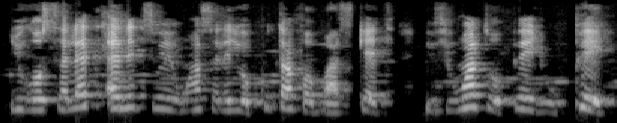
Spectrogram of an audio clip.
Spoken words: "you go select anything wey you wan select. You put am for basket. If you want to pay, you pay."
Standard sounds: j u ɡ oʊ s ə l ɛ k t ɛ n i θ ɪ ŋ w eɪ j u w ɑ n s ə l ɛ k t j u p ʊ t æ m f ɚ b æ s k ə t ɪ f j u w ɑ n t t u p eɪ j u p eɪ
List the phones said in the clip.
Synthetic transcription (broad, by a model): j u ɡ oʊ s ə l ɛ k t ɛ n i t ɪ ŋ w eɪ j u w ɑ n s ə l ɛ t j u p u t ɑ f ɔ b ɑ s k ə t ɪ f j u w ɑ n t t u p eɪ j u p eɪ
